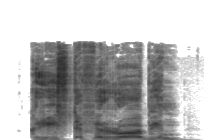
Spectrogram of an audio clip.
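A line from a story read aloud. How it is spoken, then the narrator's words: Whispered shout. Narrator (Russian): крикнул шепотом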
